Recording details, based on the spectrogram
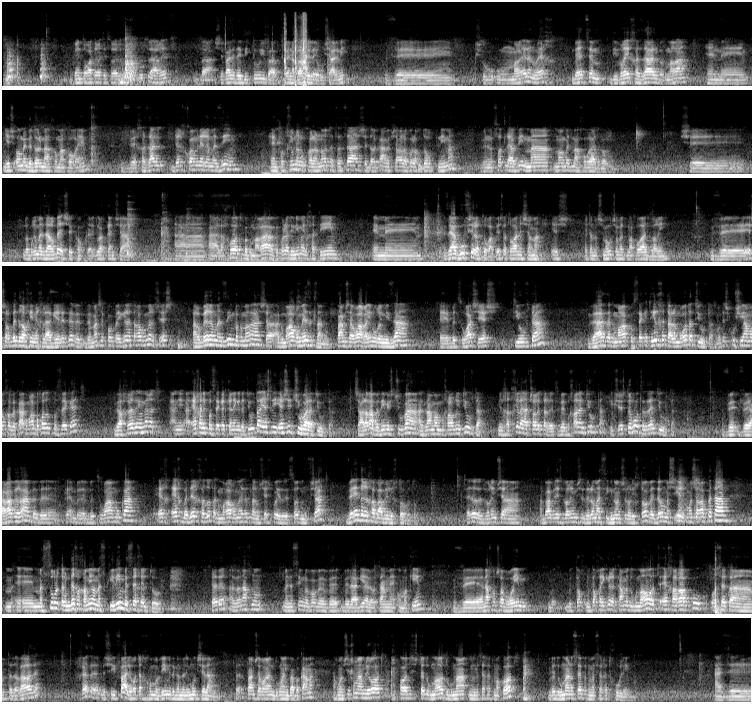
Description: שיעור אגרת קג'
